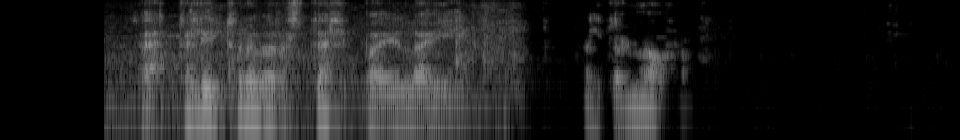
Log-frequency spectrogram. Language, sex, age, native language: Icelandic, male, 50-59, Icelandic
